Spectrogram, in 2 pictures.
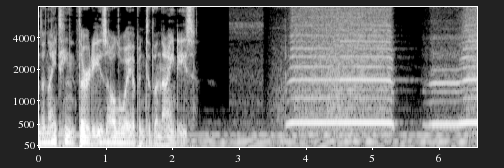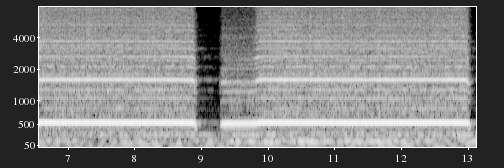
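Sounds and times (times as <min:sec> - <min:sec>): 
speech: 0:00.0 - 0:02.4
Hancock air whistle on a train: 0:02.9 - 0:13.1.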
